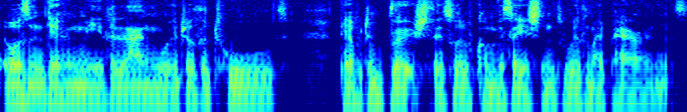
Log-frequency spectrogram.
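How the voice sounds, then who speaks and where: A man's very deep, low voice with a dark, mellow tone and a southern English accent, flat and monotone, at a moderate pace. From England, Luton, Nigerian family. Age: 20s. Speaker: interviewee sharing personal story. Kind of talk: personal testimony interview. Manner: halting, some repetitions.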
